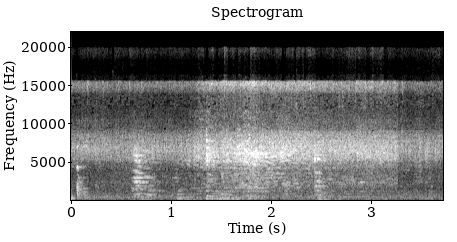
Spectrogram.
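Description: Spice paste frying in a pan over a medium gas flame while cooking an aloo potol soybean curry, soft hiss and sizzle rising and falling with a few stirring scrapes, close but quiet.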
